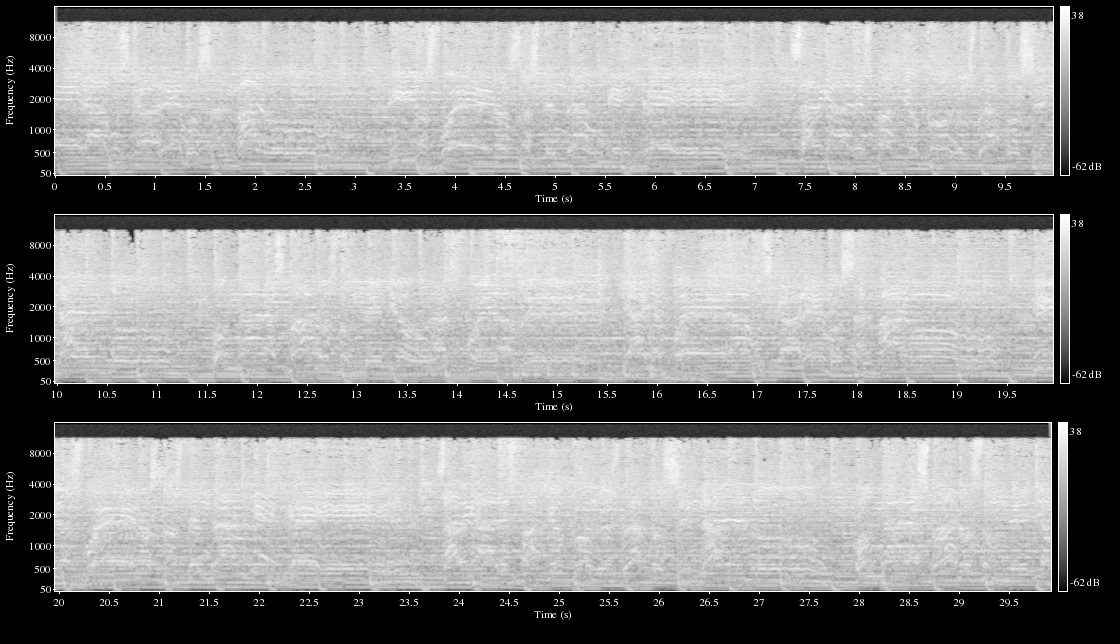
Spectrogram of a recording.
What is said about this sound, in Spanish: Escuchamos un poco de música y enseguida estamos con todos vosotros.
